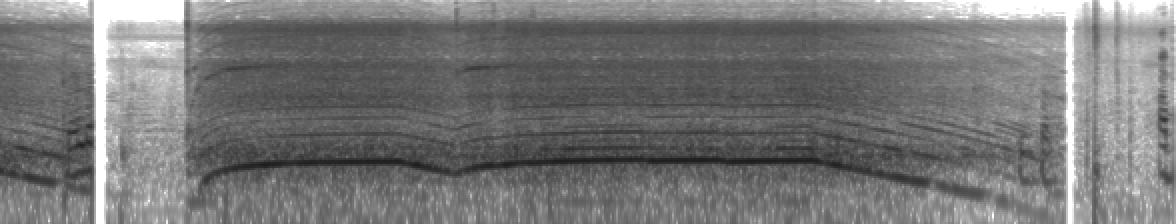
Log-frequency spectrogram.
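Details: Mixer grinder after a bush change for a noise problem: a clean steady motor whine that spins up, holds an even pitch and winds down smoothly, with no rattle or grinding; the motor runs healthy.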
